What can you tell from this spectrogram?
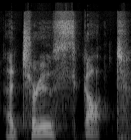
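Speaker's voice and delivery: a hammed-up Scottish accent; a clumsy Scottish accent, on purpose; bad Scottish accent. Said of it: "That was a terrible accent".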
